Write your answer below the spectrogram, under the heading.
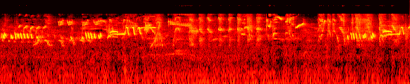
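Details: Oriental magpie-robin, called a lively, loud singer, giving a dense, fast varied song of high chirps, trills and buzzy notes with brief pauses between bursts.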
